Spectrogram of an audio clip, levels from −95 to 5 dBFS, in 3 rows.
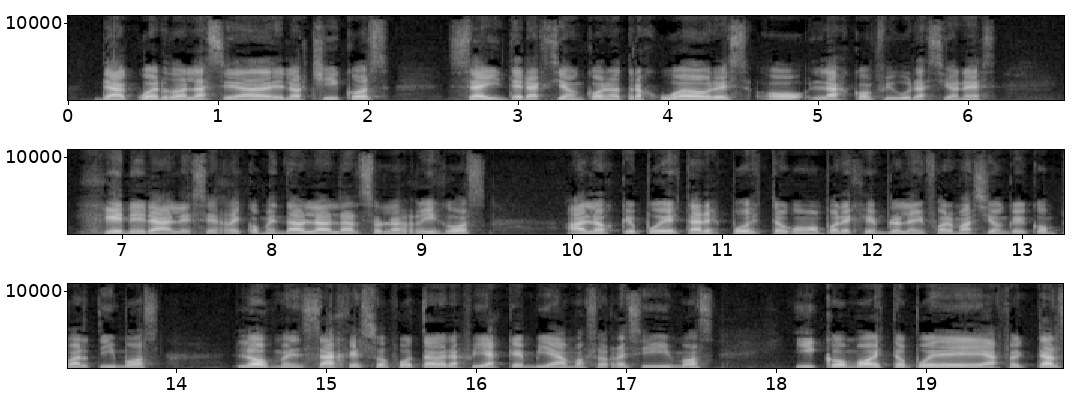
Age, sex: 20-39, male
